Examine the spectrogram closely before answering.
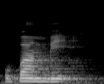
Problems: none marked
